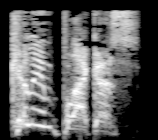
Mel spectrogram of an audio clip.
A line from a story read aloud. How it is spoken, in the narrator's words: another yelled out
